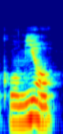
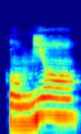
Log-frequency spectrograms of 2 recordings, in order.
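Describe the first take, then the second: First: Comió with the stress on the final ó. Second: Said in the usual way. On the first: Shown as a demonstration. Teacher showing students where the stress falls in Comió, final ó stressed. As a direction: lean on the last syllable, co-MIÓ. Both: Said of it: "Make sure you put the stress on the O".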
